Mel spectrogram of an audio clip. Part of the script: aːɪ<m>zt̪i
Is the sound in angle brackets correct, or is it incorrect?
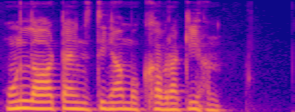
correct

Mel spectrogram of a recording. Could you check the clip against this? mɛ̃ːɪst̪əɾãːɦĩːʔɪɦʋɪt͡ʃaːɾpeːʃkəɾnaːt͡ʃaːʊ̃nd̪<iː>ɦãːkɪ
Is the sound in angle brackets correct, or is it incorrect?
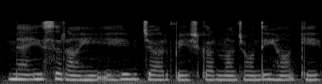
correct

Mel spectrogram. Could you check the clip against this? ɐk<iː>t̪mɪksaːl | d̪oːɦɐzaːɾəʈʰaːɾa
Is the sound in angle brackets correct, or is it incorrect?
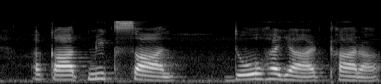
incorrect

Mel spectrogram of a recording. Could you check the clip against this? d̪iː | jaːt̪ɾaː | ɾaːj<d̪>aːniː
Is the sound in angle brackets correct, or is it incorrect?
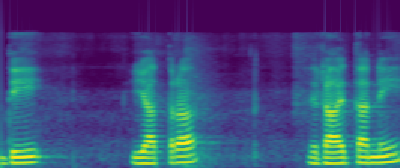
incorrect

